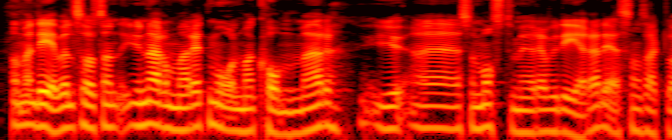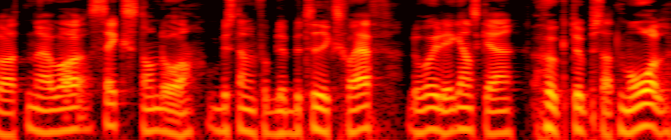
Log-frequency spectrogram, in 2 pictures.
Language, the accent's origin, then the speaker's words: Swedish; Gråbo, Västra Götaland, Sweden; now in Lerum, Sweden; Jag kommer från Gråbo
